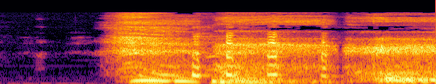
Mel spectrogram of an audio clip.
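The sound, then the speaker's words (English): A voice imitating heavy, rasping breathing: after a short silence, a loud, drawn-out breath with a gasping, hissing texture that continues to the end. “Heavy German breathing is heard over the loudspeakers. Are you going to do the heavy”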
